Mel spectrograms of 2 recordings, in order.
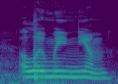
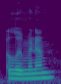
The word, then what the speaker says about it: aluminium: Aluminium. In Australia, they pronounce aluminum aluminium. – Yeah. – Can't you just say aluminum, guys? – Aluminum.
